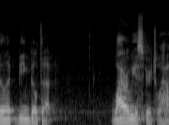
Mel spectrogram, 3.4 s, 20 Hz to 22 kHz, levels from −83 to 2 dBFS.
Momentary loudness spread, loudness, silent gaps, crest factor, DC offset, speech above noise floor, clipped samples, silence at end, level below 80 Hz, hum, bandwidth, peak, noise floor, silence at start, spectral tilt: 12 LU; -31 LUFS; none; 18 dB; under 0.1%; 33 dB; under 0.1%; 0 s; -74 dBFS; none; 13.5 kHz; -14 dBFS; -64 dBFS; 0 s; -6.5 dB/octave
